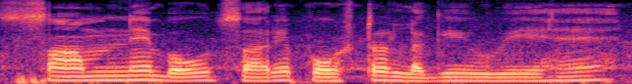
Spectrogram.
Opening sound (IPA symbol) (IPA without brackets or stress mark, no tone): s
